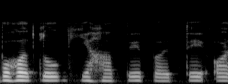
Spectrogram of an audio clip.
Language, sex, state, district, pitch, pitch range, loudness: Hindi, female, Uttar Pradesh, Gorakhpur, 180 Hz, 175-180 Hz, -24 LUFS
